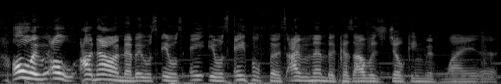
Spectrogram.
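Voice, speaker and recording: A man's voice: fairly high pitch, fast talker. A man co-hosting a casual chat, talking in a rambling, stop-start way. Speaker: podcast co-host. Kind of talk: casual chat about video game films. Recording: music behind the voice.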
